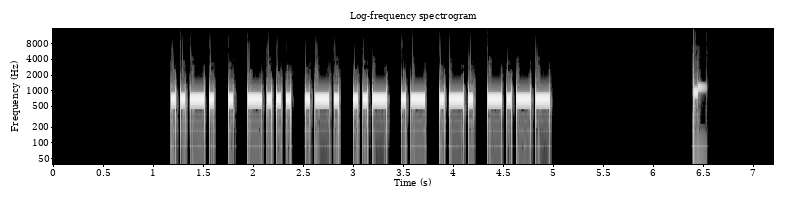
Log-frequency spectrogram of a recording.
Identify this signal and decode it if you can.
Morse code, heard as a keyed tone, about 25 wpm, 690 Hz. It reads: FEBRUARY
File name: 8 Letter Words - First 3 Letters Given - 25wpm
